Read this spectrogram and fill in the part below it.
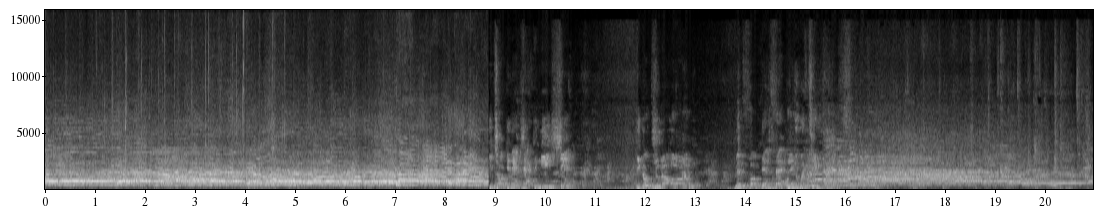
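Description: A large crowd cheers and shouts loudly.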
